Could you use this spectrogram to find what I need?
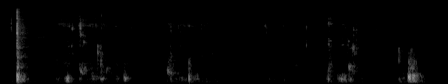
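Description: Someone sips a favourite drink. Faint, wet slurping and mouth sounds come in a few short bursts, separated by brief silences.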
